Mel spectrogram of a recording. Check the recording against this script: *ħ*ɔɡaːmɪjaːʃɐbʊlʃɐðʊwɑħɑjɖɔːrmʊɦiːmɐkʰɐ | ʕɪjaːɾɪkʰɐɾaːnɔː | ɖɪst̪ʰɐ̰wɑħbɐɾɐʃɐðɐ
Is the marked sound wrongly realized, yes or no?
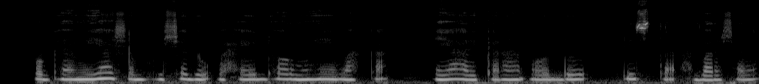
yes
